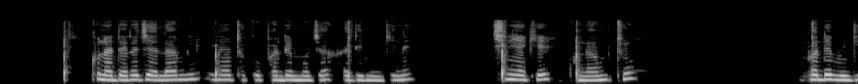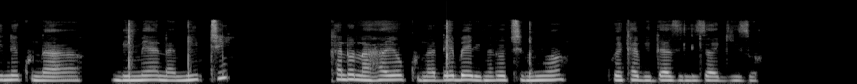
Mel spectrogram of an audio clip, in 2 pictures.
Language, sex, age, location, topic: Swahili, female, 18-24, Mombasa, government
